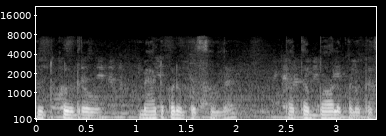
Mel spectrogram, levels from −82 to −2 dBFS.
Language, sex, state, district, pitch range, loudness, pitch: Telugu, male, Andhra Pradesh, Srikakulam, 120-150 Hz, -17 LUFS, 120 Hz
